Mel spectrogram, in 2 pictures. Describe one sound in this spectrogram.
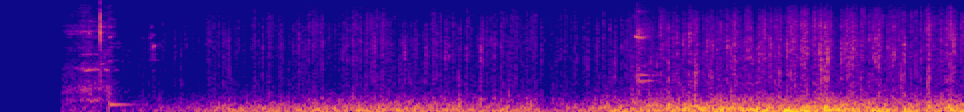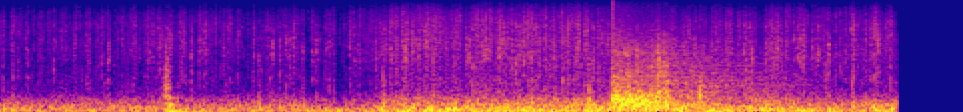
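A lantern flame roars and crackles as it burns brightly.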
